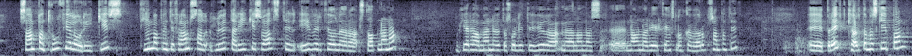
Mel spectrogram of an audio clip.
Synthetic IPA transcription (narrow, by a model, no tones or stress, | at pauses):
sampant̪ʰːɾuːfjɛlaɣɔɾiːcɪs | t̪ʰiːmapʰʏnt̪ɪfɾamsall̥ʏːt̪aɾiːcɪsvalst̪ʰɪlɪːvɪɾ̥θjowðlɛɣɾast̪ɔpnana | ɔçɛːɾ̥havamɛnːʏðɛt̪asɔliːt̪ɪhʏːɣamɛːðalanːasnaːwnaɾɪt̪ʰejnst̪lɔwhkavɛwɾowpsampant̪ɪθ | pɾejht̪cʰœɾt̪amascɪːpan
